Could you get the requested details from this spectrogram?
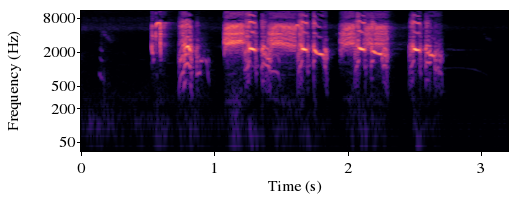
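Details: Partridge chicks, locally called Irani teetar, giving loud, harsh, rasping bursts in quick succession, several rapid notes run together with brief gaps, on a quiet background.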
